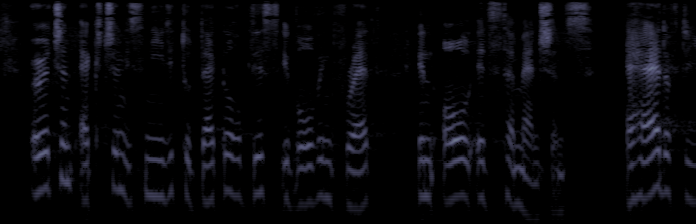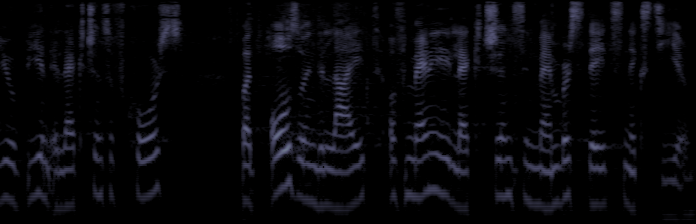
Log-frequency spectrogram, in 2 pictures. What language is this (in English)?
English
